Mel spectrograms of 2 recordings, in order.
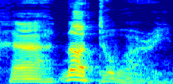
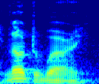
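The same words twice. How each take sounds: First: Said in the usual way. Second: Repeated softer and lower, to himself. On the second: Shown as a demonstration. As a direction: mutter it again under your breath, easing off.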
